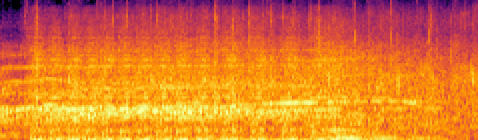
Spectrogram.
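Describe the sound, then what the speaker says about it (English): A ballroom crowd at a ball claps and cheers loudly in a thick, continuous roar of applause and shouts, with a low thumping music bed running underneath throughout. "give him a round of applause"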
